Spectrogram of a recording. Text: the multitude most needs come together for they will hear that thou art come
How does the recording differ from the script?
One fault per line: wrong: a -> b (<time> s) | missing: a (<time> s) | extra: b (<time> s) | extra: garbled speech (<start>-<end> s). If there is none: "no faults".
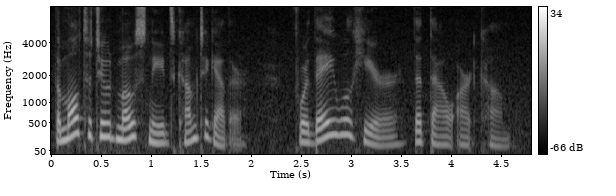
no faults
